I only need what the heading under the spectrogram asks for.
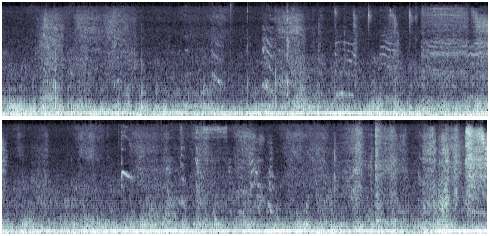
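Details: RagaMuffin kitten, silver natural mink and white, purring steadily indoors in a continuous low rumble, with scattered rustling, handling sounds and brief higher noises as it is petted and offered play.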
